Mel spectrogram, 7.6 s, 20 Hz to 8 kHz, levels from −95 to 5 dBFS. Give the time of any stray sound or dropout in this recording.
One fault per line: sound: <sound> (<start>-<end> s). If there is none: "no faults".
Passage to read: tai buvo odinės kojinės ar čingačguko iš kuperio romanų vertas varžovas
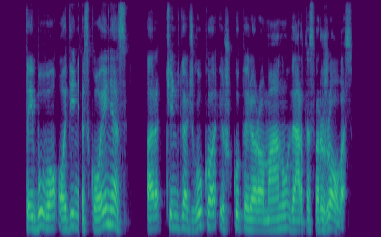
sound: dropout (1.6-1.6 s)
